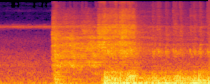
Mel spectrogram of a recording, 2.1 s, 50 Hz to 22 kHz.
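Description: A 1966 Chevy panel truck's engine cranks and catches about halfway through, then settles into a loud, rough idle with deep low rumble, close by and with no voices.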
